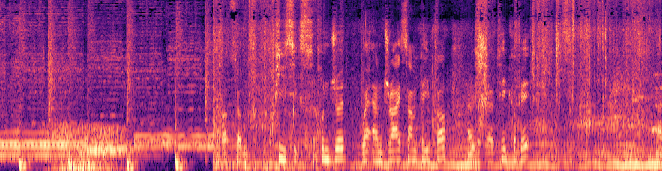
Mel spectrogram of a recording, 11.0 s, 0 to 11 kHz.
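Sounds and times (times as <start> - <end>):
low hum: 0.7 - 2.8.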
